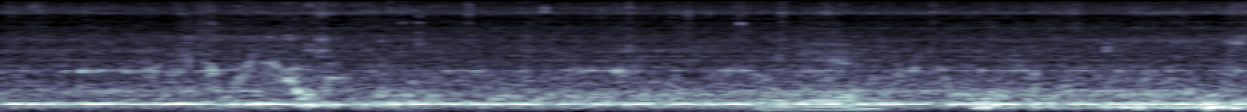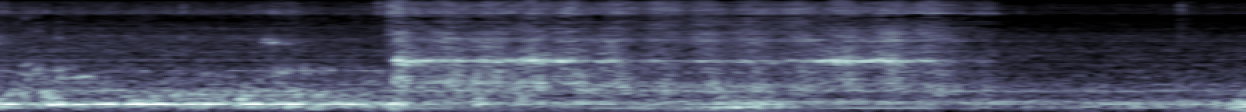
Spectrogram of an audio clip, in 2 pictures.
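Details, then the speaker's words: Panasonic water pump running after restoration and reassembly, water added to the outlet pipe: steady mid-tone motor hum with water rushing, no knocking; suction pulls the hand's skin firmly, so the pump is normal. Earlier shocking suspected from the ground wire lying close to the live wire. "kita taruh seperni ini tangan kita itu kulitnya itu langsung terhisap menandakan untuk pompa air ini sudah normal sudah bisa menghisap air ya"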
